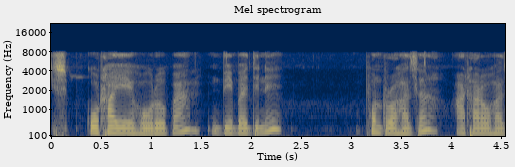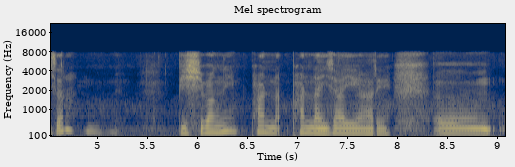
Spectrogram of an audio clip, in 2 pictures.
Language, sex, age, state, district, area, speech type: Bodo, female, 45-60, Assam, Kokrajhar, urban, spontaneous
